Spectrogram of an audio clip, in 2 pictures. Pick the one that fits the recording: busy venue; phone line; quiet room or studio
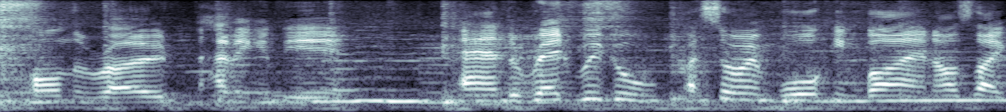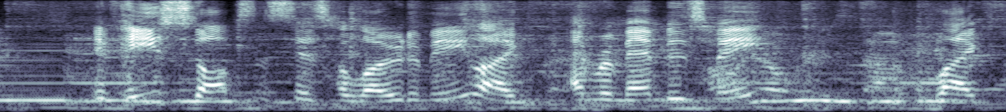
busy venue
